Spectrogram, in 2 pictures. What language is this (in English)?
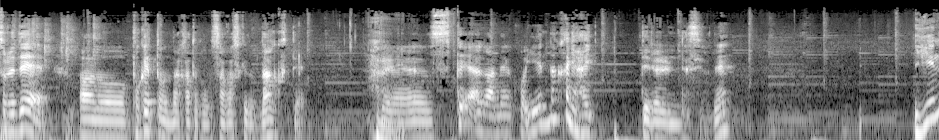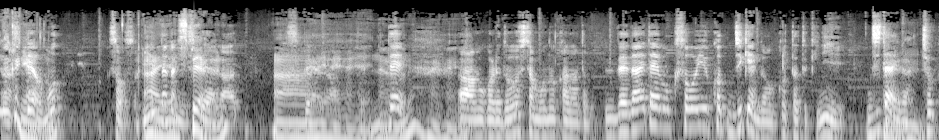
Japanese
